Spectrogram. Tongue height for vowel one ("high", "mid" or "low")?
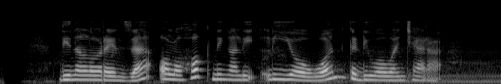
high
